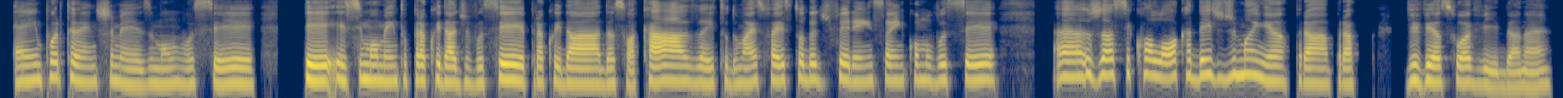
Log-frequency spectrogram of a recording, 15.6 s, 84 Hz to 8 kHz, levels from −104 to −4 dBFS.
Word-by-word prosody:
É 185 +2 0
importante 200 -3 -2
mesmo 165 0 -5
você 170 0 -1 0.5
ter 190 -1 +7
esse 210 0 0
momento 195 -1 -1
pra 200 -1 0
cuidar 190 -3 +2
de 175 +2 -10
você, 190 +3 +4
pra 180 -1 -4
cuidar 170 -3 +2
da 170 +1 -3
sua 155 -3 -4
casa, 185 0 +3
e 170 - -5
tudo 165 -1 -10
mais. 175 +2 -3
Faz 195 0 0
toda 205 0 -1
a - - +1
diferença 190 +1 -3
em 190 0 -6
como 200 0 -6
você, 200 +1 0 0.6
ah, 230 +2 +2
já 250 +3 +2
se 255 +1 -5
coloca 240 -1 +2
desde 245 -1 0
de 250 +4 -2
manhã 215 -8 0
pra 170 -3 -1
pra 165 -2 -1 0.5
viver 195 0 +2
a 180 - +3
sua 180 0 0
vida, 145 -4 -5
né? 145 +2 -5
190 Hz, 155 wpm, -20 LUFS, 170-205 Hz, 0.6 s, ter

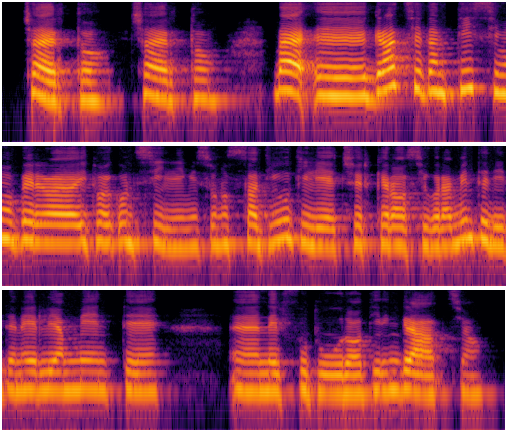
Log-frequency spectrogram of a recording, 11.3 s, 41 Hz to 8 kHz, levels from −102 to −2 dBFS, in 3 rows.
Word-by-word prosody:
Certo, 195 -4 +2
certo. 205 -2 -2 0.3
Beh, 235 -4 +6
ehm, 230 - +2
grazie 320 +1 +5
tantissimo 275 -2 +1
per 210 -3 +3
i - - -3
tuoi 210 -1 -3
consigli, 205 -3 -5
mi 185 +1 -8
sono 195 +2 -7
stati 200 0 -3
utili 220 -6 -2
e 175 - -5
cercherò 195 +1 -3
sicuramente 190 +6 -2
di 190 -3 -2
tenerli 185 0 -3
a 180 - -2
mente, 180 -1 -6 0.4
uhm, 175 -2 -3
nel 175 -1 -2
futuro. 165 -2 -3
Ti 185 - -6
ringrazio. 165 -3 -1
195 Hz, 140 wpm, -23 LUFS, 180-225 Hz, 0.4 s, Beh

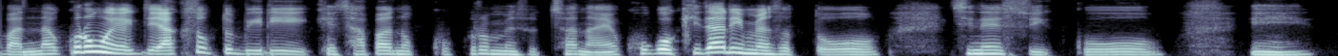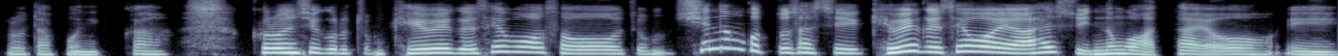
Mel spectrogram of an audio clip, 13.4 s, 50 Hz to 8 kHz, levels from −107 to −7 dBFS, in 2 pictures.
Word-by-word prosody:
만나고 160 +3 -2
그런 285 +1 +10
거 260 - +9 0.2
약속도 210 +5 +1
미리 175 -2 -3
이렇게 155 +2 -8
잡아 160 +3 -2
놓고 155 -2 -7
그러면 175 -4 -1
좋잖아요. 145 -1 -4
고거 200 +5 +3
기다리면서 215 -9 +4
또 140 0 -3 0.3
지낼 185 -1 +1
수 145 - -10
있고. 140 +1 -5 0.5
예. 140 0 -1 0.2
그러다 155 -1 -8
보니까 155 +3 -7 0.4
그런 235 0 +5
식으로 210 -4 -3
좀 190 -1 -13
계획을 210 0 +2
세워서 215 -9 -1
좀 170 +3 -8
쉬는 430 - -2
것도 305 -8 -2
사실 220 -3 -2
계획을 265 +6 +3
세워야 255 -7 +3
할 260 - +3
수 200 - -7
있는 180 +3 +1
것 185 - +2
같아요. 160 -1 -3
예. 140 -2 -2
185 Hz, 355 characters per minute, -25 LUFS, 155-230 Hz, 0.5 s, 그런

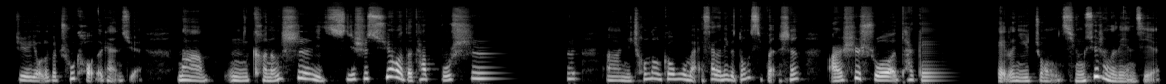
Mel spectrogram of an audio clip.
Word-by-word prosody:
就 195 -3 +1
有 170 -1 +1
了 155 - -3
个 185 - -2
出 270 +9 -4
口 280 - 0
的 - - -5
感 - - -6
觉。 - - -8 0.3
那， 195 -4 +2 0.3
嗯， 180 -2 +1
可 175 - -2
能 165 +8 +1
是 265 -1 +1
你 190 - +3
其 220 +5 -1
实 270 +3 -1
需 275 +6 +3
要 330 -4 +7
的， 175 - +2
它 235 - 0
不 225 -4 -3
是， 265 0 -3 1.0
嗯， 185 -2 -3
你 165 - -3
冲 245 +9 -5
动 255 -2 -1
购 245 +1 +1
物 240 -2 +1
买 190 - 0
下 235 - 0
的 - - +3
那 215 - +2
个 195 - 0
东 235 +9 -4
西 245 - +1
本 - - -2
身， 230 +9 -1 0.2
而 165 - +2
是 285 +7 +1
说 190 -7 +6
它 210 +1 -4
给 180 -2 -3 0.6
了 160 - -1
你 160 - -1
一 - - 0
种 165 0 -5
情 180 -6 0
绪 275 - +8
上 245 - +2
的 160 - +2
连 145 - -3
接。 150 - -3
200 Hz, 275 characters per minute, -22 LUFS, 180-245 Hz, 1.0 s, 绪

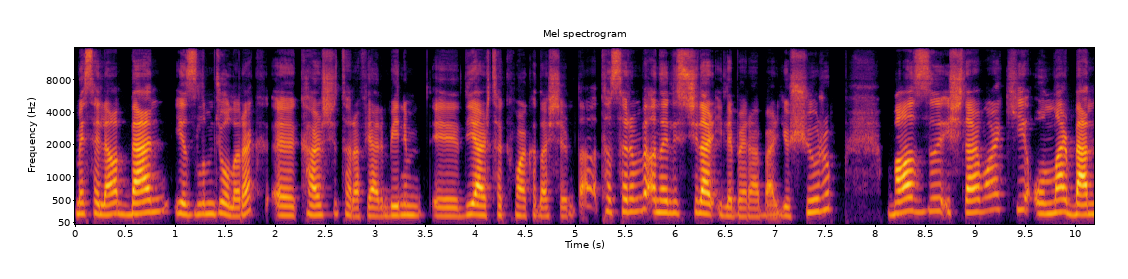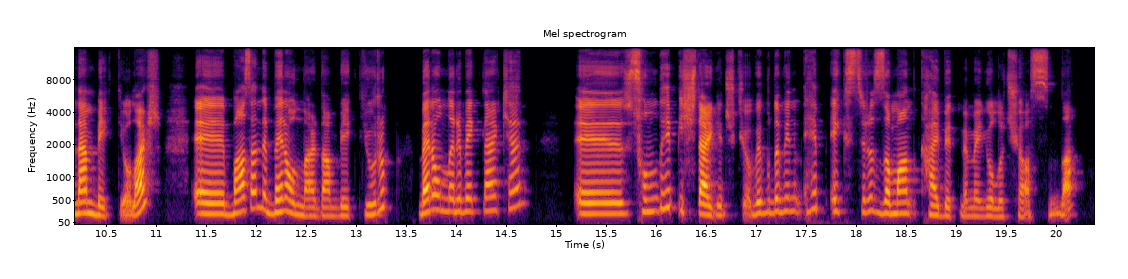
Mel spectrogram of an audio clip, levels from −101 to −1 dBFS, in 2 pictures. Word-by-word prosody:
mesela 220 -1 +1
ben 250 +4 +7
yazılımcı 220 0 -2
olarak, 215 +7 0 0.2
eee, 190 -1 0
karşı 200 +1 -1
taraf, 180 -5 -6
yani, 180 0 -2
benim, 195 +1 -2
eee, 175 0 -4
diğer 205 -2 +6
takım 195 0 -8
arkadaşlarım 175 0 -6
da 390 - -4 0.2
tasarım 265 +1 -2
ve - - +3
analistçiler 240 -2 +3
ile 180 -4 -6
beraber 170 -1 -5
yaşıyorum. 255 - -4 0.5
Bazı 265 +5 +5
işler 250 0 +2
var 310 +3 -3
ki, 310 -2 -7
onlar 230 +1 +2
benden 215 +1 +7
bekliyorlar. 185 0 0 0.4
Eee, 220 -1 +4
bazen 280 - +1
de 250 -6 -4
ben 255 - +2
onlardan 180 -7 -2
bekliyorum. 205 - -6 0.3
Ben - - +6
onları 270 -3 -2
beklerken, 290 +7 -4 0.6
eee, 225 0 +2
sonunda 260 +6 -5
hep 355 -3 -5
işler 225 -5 +4
gecikiyor 195 +2 -7
ve 230 +1 -2
bu 245 - -10
da 275 - -2
benim 275 -1 -9
hep 325 +4 -10
ekstra 260 +1 -7
zaman 230 -1 0
kaybetmeme 180 -3 -6
yol 175 -1 -8
açıyor 165 0 -8
aslında. 220 +2 -5
225 Hz, 155 wpm, -21 LUFS, 195-260 Hz, 0.6 s, ben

